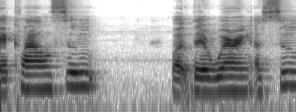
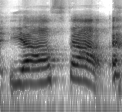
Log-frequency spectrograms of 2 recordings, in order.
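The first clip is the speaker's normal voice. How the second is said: laughing; 7 semitones higher than usual. Real, not acted. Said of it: "don't make me laugh on here".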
